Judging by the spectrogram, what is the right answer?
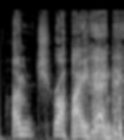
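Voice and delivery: acted helpless laughing, words squeezed out mid-word. Retelling answering her son while laughing so hard, acting out talking while laughing. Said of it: "through tears, as I was laughing so hard".

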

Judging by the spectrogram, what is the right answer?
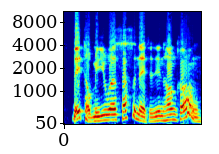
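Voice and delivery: put-on high-pitched Japanese accent. Quoting a favorite Bond film scene, Blofeld impression. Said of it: "You sounded very Japanese".

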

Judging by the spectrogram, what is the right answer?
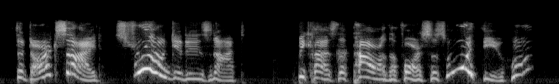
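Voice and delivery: very high, squeaky voice swooping around. Answering a child's request for an impression: Mickey Mouse doing Yoda. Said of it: "Can you do an impression of Mickey Mouse doing Yoda?".

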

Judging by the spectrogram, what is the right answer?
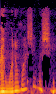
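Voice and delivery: small, little voice, made small. Discussing Paris Is Burning, a speaker quotes in a soft little Venus Xtravaganza voice. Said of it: "in that soft little Venus extravaganza voice".

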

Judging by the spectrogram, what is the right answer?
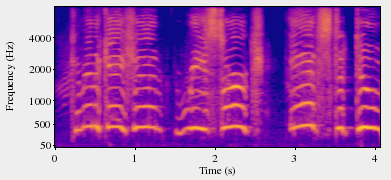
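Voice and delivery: falsetto, pushed up very high. At the end of a session, saying the institute's name in falsetto voice. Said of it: "I would say in falsetto voice".

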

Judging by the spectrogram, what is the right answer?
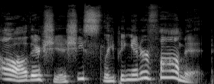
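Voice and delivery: put-on cold, swooping, patronising adult sarcasm. Retelling what someone said about a girl, mock condescending sarcasm. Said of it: "cold sort of condescending sarcasm".

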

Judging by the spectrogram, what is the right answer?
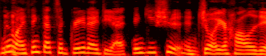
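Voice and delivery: ordinary talk

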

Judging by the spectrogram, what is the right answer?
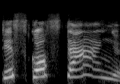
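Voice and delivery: very high-pitched, exclaimed put-on Scottish accent. Quoting a Scottish woman from a YouTube video, in a Scottish accent. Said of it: "the Scottish woman, have you seen the YouTube video?".

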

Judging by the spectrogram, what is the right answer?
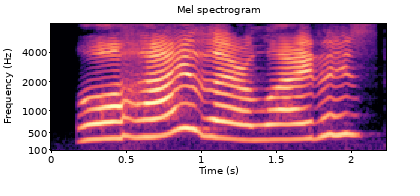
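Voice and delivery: very high, loud, slow, stretched-out, shrill hi. Imitating Jules, who sits there not saying a word: Jules impression. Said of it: "My Jules impression".

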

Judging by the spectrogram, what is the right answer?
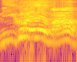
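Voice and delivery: very high, very loud, shrill yell. Retelling an old joke, acting out one hero calling to another, shouting. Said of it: "张飞就对关羽大叫".

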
